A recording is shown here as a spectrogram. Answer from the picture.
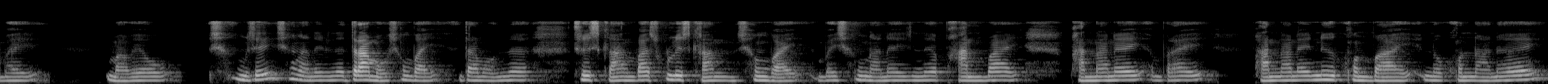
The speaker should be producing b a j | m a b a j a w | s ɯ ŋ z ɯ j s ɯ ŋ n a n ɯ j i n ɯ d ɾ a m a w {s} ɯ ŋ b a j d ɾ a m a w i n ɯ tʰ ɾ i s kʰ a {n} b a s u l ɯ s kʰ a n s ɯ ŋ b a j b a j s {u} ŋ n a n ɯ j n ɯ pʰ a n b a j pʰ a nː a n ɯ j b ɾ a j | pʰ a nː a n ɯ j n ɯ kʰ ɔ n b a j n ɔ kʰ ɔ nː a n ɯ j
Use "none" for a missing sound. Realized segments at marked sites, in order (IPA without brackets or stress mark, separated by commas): s, n, ɯ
